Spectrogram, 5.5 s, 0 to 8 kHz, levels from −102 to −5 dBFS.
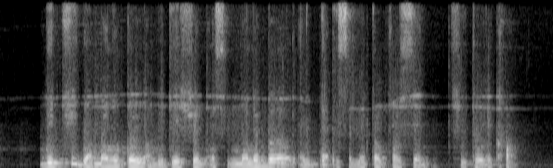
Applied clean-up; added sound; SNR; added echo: neural mask model RNNoise.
